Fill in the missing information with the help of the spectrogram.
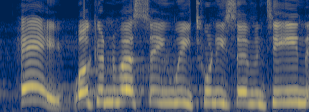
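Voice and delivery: high, bright YouTube host opener; hyped video intro. Retold or imitated. Vlogger opening his event video, hyped intro voice. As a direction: kick off the video like a pumped-up host. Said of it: "Your intro".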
